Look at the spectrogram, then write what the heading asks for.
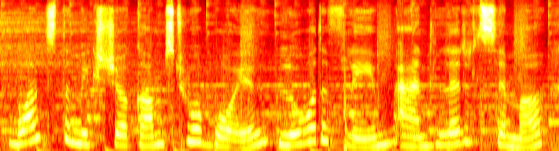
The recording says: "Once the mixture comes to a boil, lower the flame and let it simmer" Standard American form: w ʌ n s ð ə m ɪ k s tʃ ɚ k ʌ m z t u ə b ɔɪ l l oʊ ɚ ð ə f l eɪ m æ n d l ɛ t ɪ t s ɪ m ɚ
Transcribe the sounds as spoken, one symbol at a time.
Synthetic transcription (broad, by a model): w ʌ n s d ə m ɪ k s tʃ ɚ k ʌ m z t u ə b ɔɪ l l oʊ ɚ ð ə f l eɪ m æ n d l ɛ t ɪ t s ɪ m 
